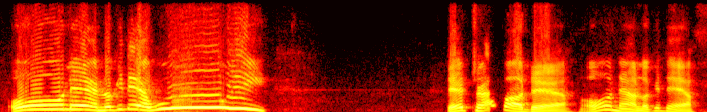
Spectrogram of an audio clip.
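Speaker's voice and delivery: very high, loud Cajun exclaiming; hollering with peanut butter in the mouth; Cajun impression. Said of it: "talk like you got the peanut butter in your mouth".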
